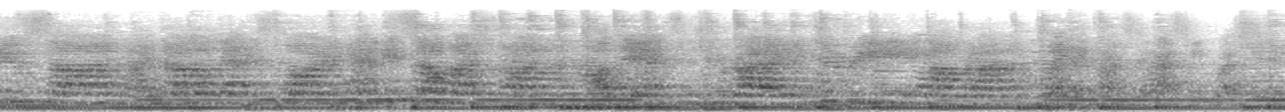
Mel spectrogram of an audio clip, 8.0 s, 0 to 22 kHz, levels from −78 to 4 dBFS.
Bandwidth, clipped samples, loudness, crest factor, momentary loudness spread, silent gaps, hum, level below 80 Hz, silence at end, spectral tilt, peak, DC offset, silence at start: 15.5 kHz; under 0.1%; -22 LUFS; 14 dB; 5 LU; none; none; -58 dBFS; 0 s; -5 dB/octave; -8 dBFS; under 0.1%; 0 s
